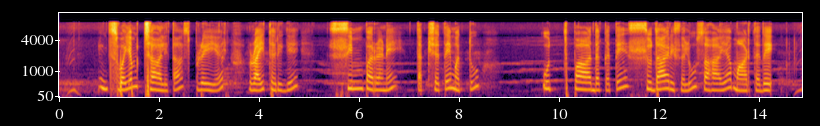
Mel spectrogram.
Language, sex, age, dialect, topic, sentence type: Kannada, female, 18-24, Mysore Kannada, agriculture, statement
